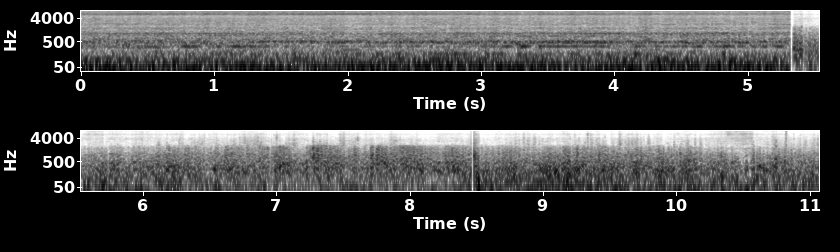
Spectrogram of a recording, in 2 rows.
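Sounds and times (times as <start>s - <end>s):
high whine: 0.0s - 6.0s
train running noise: 0.0s - 11.0s.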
